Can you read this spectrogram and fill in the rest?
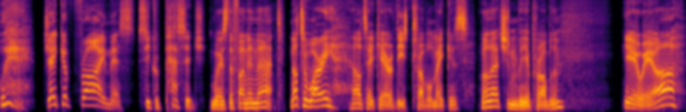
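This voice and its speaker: A man's voice: medium pitch, big pitch swings, a little slow, a bit bright, no echo, studio quality. A man playing a cocky young Victorian London gang leader in a video game, with an English accent and a cheeky, wry manner. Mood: brisk, cocky.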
